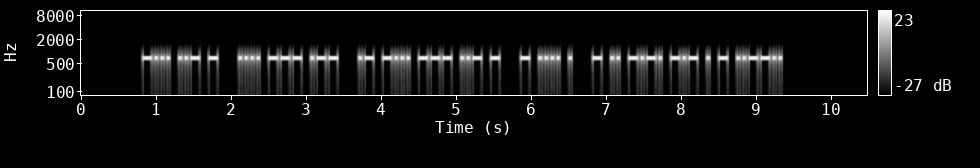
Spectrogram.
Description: Morse code, heard as a keyed tone, about 30 wpm, 700 Hz. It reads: BUT HOW ABOUT THE TICKET?
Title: Sentences from Top 1400 Words 30wpm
